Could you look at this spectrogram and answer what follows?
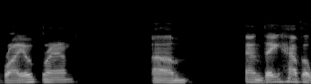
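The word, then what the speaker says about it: Rio Grande: in oh called um uh it looks like Rio Grand but it's pronounced Rog grand um and they have a Welsh studies Department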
